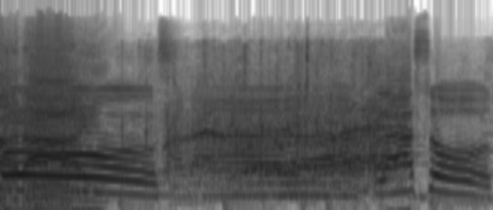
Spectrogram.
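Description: Loud cheering with high, sliding vocal whoops and shouts that surge, dip briefly near the end, then rise again; no distinct clapping stands out beneath the voices.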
